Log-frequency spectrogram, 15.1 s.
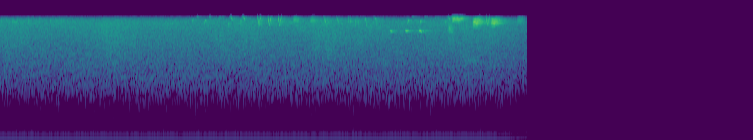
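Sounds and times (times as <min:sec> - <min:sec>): outdoor background hiss: 0:00.0 - 0:10.6
small birds chirping: 0:03.4 - 0:10.6
whistled bird note: 0:03.9 - 0:10.5.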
